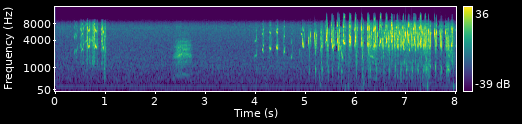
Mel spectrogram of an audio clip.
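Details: Mice fighting, recorded 28 April 2015 at 12:18 PM: a burst of high squeaks near one second, a short buzzy lower squeal, then from four seconds rapid trains of sharp, high, scratchy squeaks growing denser and louder, over a steady low hum.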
